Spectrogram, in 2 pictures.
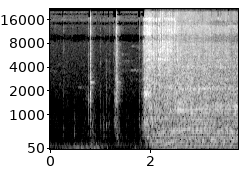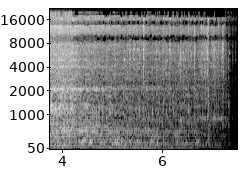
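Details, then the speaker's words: Johnson 9.5 HP vintage outboard test motor with customer's carburetor, gas sprayed up the throat: fires, revs briefly, then sags and dies; won't keep running because fuel isn't getting through, carburetor needs cleaning. "Well, it starts, but it dies. I don't know. What do you think? I got to clean the carburetor. Oh, he's right. I got to clean the carburetor. It starts when I th spray up the throat, but it won't keep running. So, the fuel is not getting through the carburetor."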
